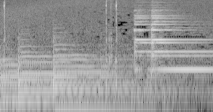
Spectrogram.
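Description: Outro music playing under subscribe-button sound effects: a click near the start and another about a second in, then a ringing bell chime from about a second and a half in.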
